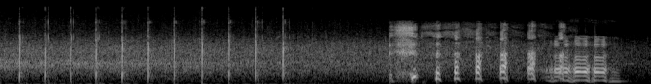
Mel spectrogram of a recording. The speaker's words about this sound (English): but thank you very much for the very personal round of applause. I like that. Did you not hear that one? Oh, no, I just heard you clapping.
